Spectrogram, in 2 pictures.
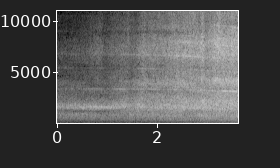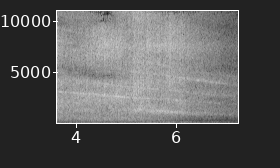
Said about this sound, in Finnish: Lentokone on nyt saavuttanut lentokorkeuden.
